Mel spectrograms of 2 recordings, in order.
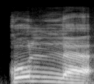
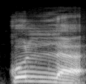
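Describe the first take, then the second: The two takes are said the same way.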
